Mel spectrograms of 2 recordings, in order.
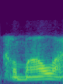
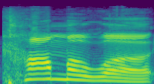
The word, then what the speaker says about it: Kamala: Camala Harris. Kamla is her name.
